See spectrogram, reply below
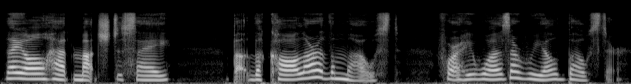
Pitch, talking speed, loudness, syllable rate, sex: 230 Hz, 160 wpm, -18 LUFS, 3.6 syllables/s, female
